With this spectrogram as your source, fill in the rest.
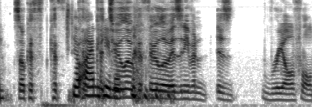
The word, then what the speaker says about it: Cthulhu: There's different ways to pronounce Oh, yeah. And I I was like going, in fact, if I remember right, if I remember right, even in the story, his actual name is unpronouncable by humans. If I remember right.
